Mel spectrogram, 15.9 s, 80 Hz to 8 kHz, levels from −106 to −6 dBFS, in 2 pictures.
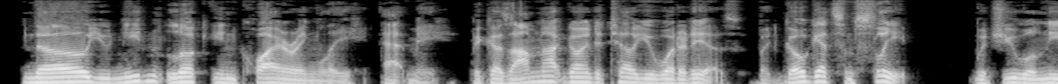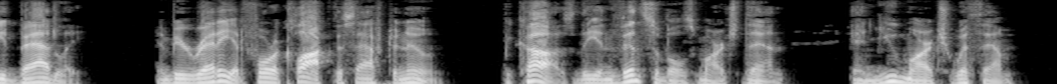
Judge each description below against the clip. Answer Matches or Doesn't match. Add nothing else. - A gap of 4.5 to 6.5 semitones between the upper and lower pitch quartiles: Matches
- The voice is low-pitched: Matches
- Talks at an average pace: Matches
